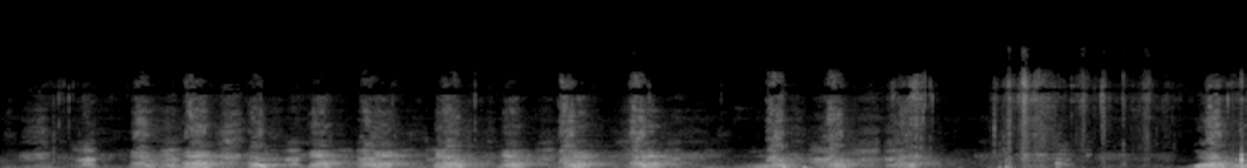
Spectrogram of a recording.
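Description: A dog pants quickly and heavily close by.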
